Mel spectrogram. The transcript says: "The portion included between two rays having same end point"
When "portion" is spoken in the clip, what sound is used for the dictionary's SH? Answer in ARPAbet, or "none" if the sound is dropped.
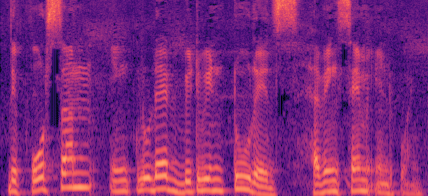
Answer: S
